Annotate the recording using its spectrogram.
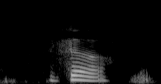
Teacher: ज को बोलने के लिए जीभ को दांतों से टच करके बोलते हैं। बोलकर देखिए, ज।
